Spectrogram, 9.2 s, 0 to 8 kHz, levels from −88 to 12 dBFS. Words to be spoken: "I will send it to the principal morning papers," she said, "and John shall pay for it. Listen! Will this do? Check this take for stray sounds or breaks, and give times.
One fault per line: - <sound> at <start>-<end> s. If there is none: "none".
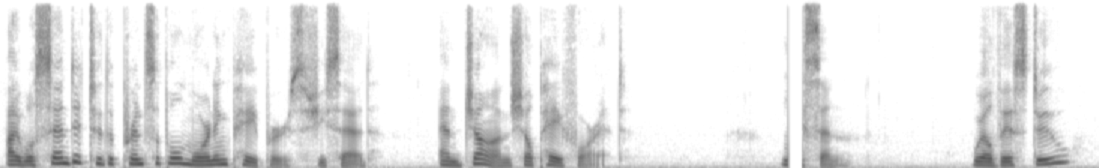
- dropout at 6.6-6.7 s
